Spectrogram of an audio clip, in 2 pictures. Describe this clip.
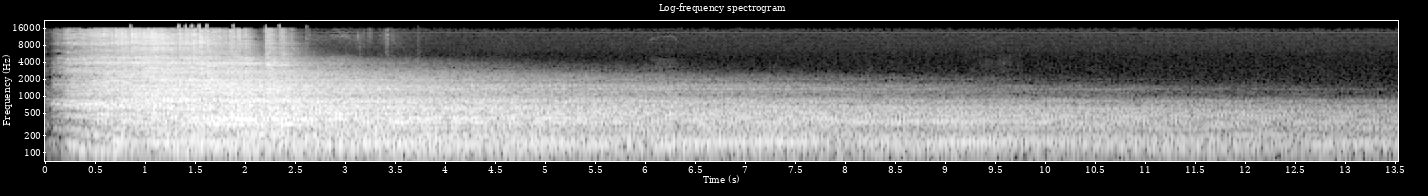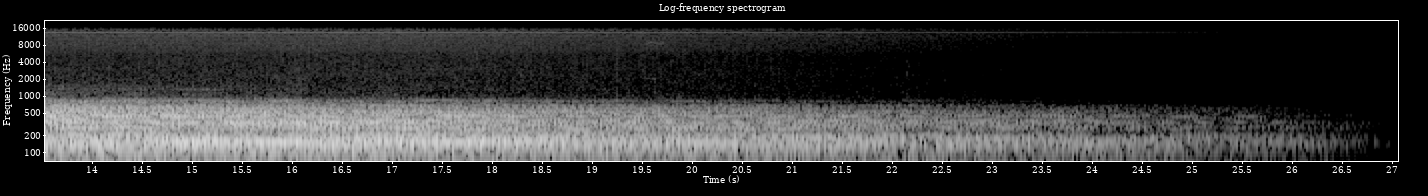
stroked a whisk over the piano strings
